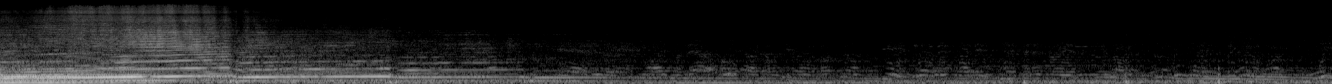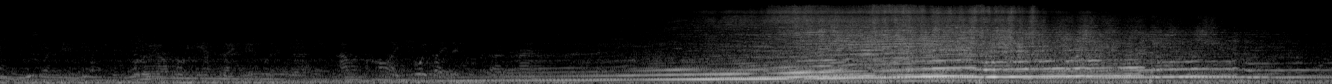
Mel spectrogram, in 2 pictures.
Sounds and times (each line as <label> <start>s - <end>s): Superbikes Qualifying 11.0s - 26.6s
